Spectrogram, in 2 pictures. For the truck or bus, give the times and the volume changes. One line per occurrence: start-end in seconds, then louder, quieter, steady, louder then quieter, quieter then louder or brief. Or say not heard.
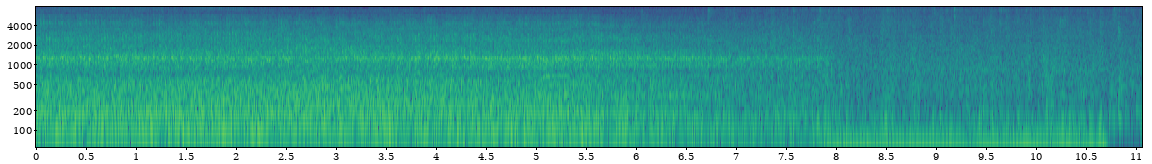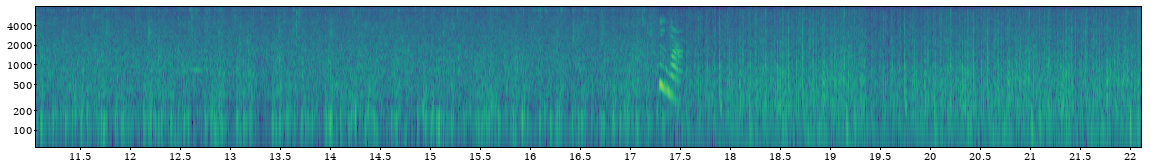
0.0-10.8 quieter.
